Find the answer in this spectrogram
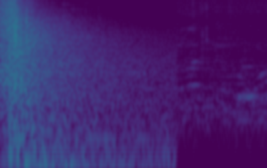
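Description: Broadcast graphics transition sound effect: a heavy whooshing boom that hits at once, dies away, and cuts off abruptly a little past a second in, leaving faint ballpark crowd murmur.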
